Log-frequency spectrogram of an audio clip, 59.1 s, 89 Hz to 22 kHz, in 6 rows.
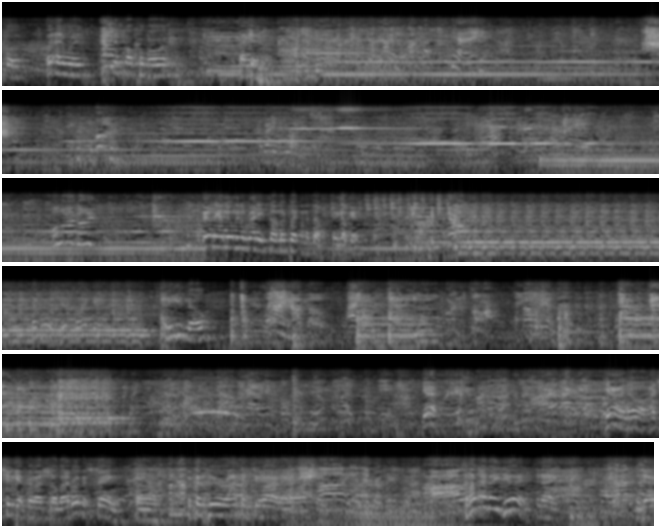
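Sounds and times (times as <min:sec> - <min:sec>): electric guitar holding notes: 0:02.6 - 0:22.8, 0:24.8 - 0:32.0, 0:38.8 - 0:41.4
voices murmuring: 0:02.7 - 0:23.4, 0:24.5 - 0:26.9.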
